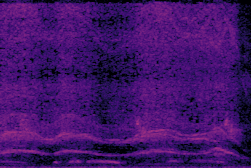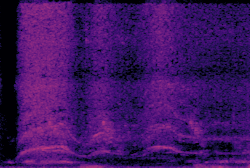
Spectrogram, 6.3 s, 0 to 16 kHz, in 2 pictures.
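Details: FlySky Mobula7 micro quad, props set in Betaflight to spin only once throttle is given: with slight throttle blips, a thin, high whine rises and falls smoothly and the little motors spin up evenly with no rattle.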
